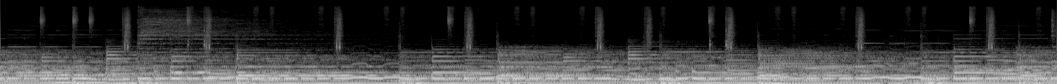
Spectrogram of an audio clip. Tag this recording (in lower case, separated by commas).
music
